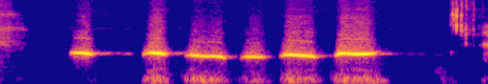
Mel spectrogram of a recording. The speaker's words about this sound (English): I didn't get it right. that sounds like a very sad whistler.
